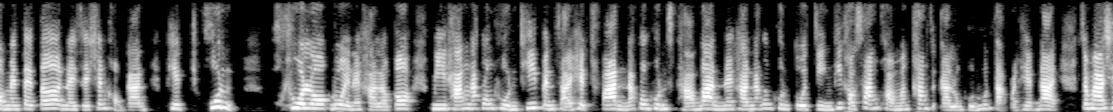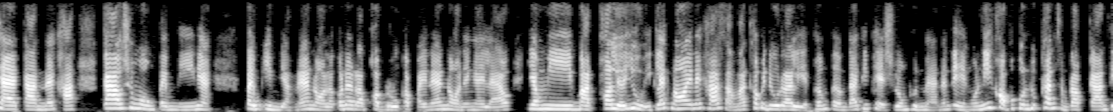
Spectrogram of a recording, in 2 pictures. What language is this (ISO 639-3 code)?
tha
